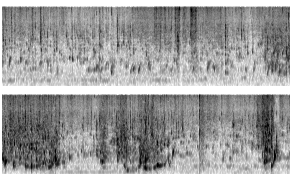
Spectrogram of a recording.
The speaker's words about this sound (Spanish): Este es el sonido del arroyo.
